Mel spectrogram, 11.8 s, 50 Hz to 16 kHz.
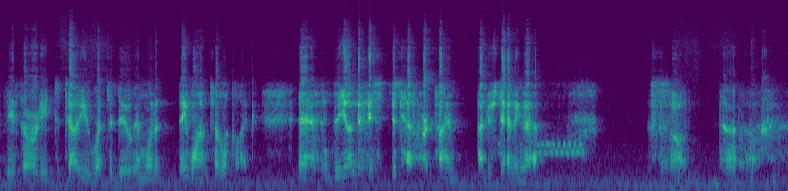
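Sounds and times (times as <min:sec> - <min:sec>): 
faint low hum: 0:00.0 - 0:11.8
speech: 0:00.2 - 0:08.2
incoming call phone ringtone: 0:07.4 - 0:09.0.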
